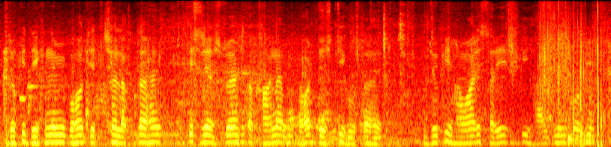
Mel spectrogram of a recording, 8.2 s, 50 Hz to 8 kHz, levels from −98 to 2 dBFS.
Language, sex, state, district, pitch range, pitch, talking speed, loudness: Hindi, male, Madhya Pradesh, Katni, 130-150 Hz, 145 Hz, 190 wpm, -20 LUFS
